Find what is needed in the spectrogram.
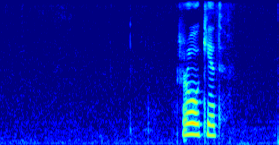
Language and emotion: Russian, neutral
